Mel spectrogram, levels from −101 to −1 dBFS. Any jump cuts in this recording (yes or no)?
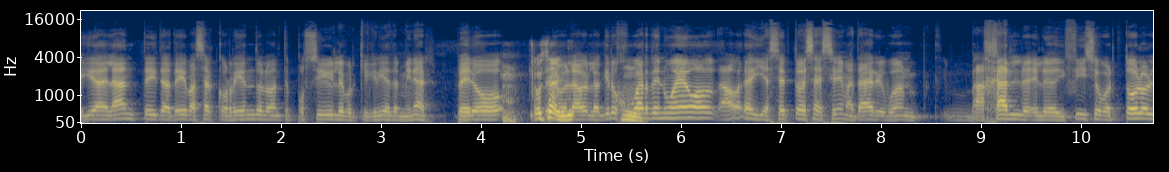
yes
